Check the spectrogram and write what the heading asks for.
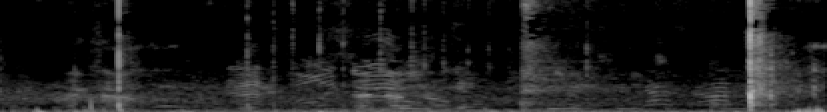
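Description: Softball bat hitting a soft-tossed ball, a single sharp crack with a brief ring near the end. A lighter knock comes about half a second in, with faint voices in between.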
